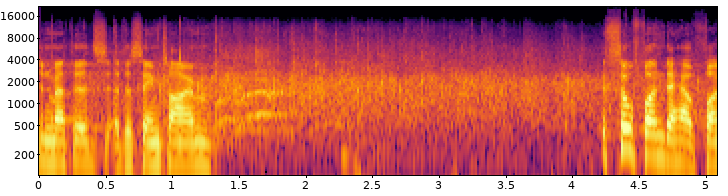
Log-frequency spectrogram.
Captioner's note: applause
